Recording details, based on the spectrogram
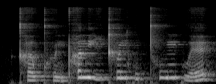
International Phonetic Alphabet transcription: kʰ ɐ˨˥ w kʰ ɵ˨˩ n pʰ ɐ˥ n j iː˨˥ kʰ ɵ˥ n kʷ ɐ˧ p̚ t̪ʰ uː˥ m kʷ ɛː˨˥

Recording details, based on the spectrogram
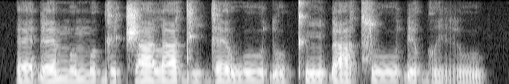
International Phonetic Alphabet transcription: ɛ˨ ɗ ɛ˦ m ʊ˦ m ʊ˦ ɡ ɪ˦ t͡ʃ a˦ l a˦ d i˨ ɡ ɛ˦˨ w u˦˨ ɗ u˨ kʼ ĩ˦ ɗ a˦ t͡s uː˦ ɗ ɪ˦ ɡʷ i˨ r u˨

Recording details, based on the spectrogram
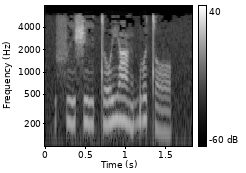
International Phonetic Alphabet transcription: f i˨ ʃ i˨ t o˨˦ j ã˦˨ ɡ͡b ʊ˦ t ɔ˨

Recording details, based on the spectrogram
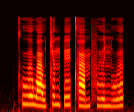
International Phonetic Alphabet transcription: t̪ʰ u˧ ə̯ w a˨˩˨ w c ə˧ ŋ ʔ e˧˥ t̪ʰ a˨˩˦ m f ɨ˧ ə̯ ɲ u˧˥ ə̯

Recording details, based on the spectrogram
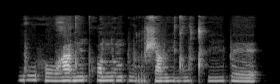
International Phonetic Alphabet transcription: ɡ uː˦ h oː˨ ɣ a˦ d ĩ˦˨ pʰ ɔ˦ ɲ ɔ˦ ŋ p uː˨ r ʃ a˨ β iː˨ d uː˨ tʰ iː˨˦ p eː˨

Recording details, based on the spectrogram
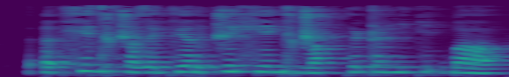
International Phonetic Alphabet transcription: ʔ ɜ ʔ xʲ ə d ə t͡ʃ ɒ z ɜ kʲ ɒ ɾ ʊ t͡ʃ ɪ xʲ ɛ ɡʲ ɔ d͡ʒ ɒ kː ɜ ʈ ɜ ŋ i k i ʔ ɡ͡b ɒ

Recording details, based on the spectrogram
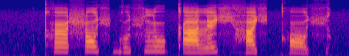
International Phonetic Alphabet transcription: kʰ œ˨ ɬ ɔ˦˨ ç ɡ u˨ ç l u˦ kʼ a˨ l e˦ ç h a˨ ç kʰ ɔ˨ ç

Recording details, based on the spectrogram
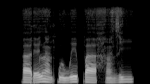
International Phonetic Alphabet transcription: a˨ ɾ ɛ˦ l ã˨ k͡p ʊ˨ w e˦˨ p aː˨ h ã˨ z i˦

